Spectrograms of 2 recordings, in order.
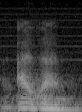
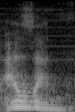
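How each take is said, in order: First: The middle consonant is a voiced th sound. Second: The middle consonant is a z sound. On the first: The speaker calls it right. "Tapi yang benar apa ya? ... Zal" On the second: The speaker calls it wrong. "pakai zai"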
